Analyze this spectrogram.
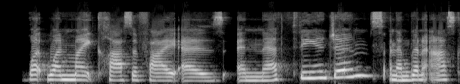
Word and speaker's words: entheogen: First of all, tell me, how do I pronounce this word? So the word, entheogens?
